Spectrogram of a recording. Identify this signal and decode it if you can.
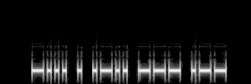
Morse code, heard as a keyed tone, about 32 wpm, 650 Hz. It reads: BELOW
